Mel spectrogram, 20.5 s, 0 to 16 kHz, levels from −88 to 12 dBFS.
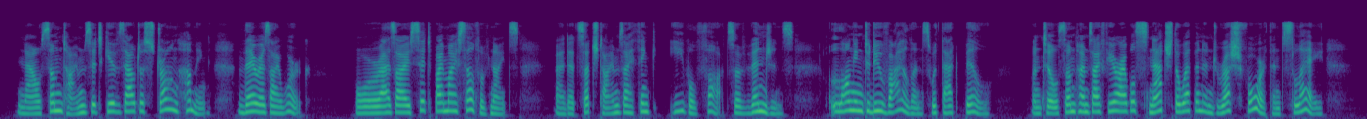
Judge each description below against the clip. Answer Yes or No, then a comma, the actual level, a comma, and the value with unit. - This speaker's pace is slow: No, average, 150 wpm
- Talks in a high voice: Yes, high, 225 Hz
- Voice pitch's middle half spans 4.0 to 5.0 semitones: Yes, average, 4.7 semitones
